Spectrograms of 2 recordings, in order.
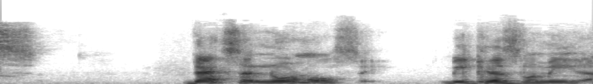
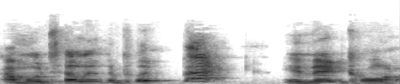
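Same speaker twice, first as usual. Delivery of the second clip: much higher, proud, boasting voice, pitched way up. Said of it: "you're like".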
